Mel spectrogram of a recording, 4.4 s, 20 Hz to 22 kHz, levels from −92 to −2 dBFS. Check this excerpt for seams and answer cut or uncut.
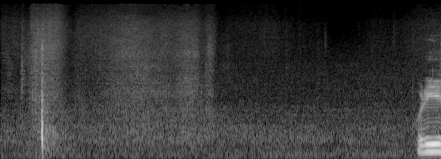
uncut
